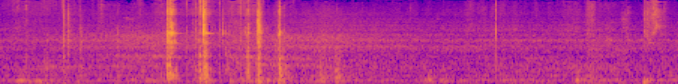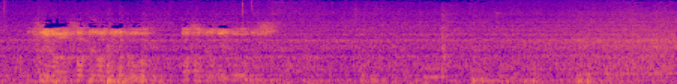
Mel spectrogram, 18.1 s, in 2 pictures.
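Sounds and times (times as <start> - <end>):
train running hum: 0.0 - 18.0
wheels clacking on track: 0.2 - 4.7.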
